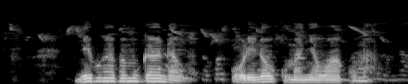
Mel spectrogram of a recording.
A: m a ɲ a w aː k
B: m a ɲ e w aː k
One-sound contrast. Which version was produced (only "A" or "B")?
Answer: A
